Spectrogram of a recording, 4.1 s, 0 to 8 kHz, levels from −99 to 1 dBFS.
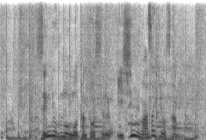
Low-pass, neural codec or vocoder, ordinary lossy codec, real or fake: none; codec, 16 kHz, 4 kbps, X-Codec, HuBERT features, trained on balanced general audio; none; fake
